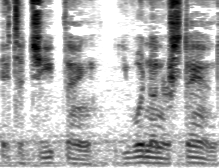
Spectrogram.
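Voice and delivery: low, dropped voice like a movie cowboy. Retelling what a Jeep owner said up close: Clint Eastwood voice. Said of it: "in his best Clint Eastwood voice".

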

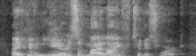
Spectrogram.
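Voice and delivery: high, loud cry, protesting in tone. Narrator reads the professor's line as he fights Coppelius over her, crying out. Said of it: "cried the professor".

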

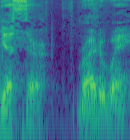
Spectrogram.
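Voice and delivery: very low-pitched, soft voice. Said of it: "do your Boba voice".

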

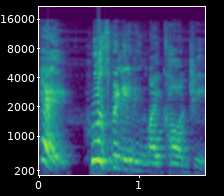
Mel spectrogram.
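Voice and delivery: very loud, insistent, demanding voice. Narrator reads Mr. Chan as the Chans head into the kitchen, demanding. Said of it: "demanded Mr. Chan".

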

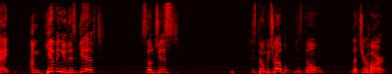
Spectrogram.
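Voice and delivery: casual, nonchalant, no-big-deal, easy-going tone. Paraphrasing Jesus's words with a nonchalant, chill delivery. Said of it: "that's his attitude. He's like".

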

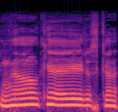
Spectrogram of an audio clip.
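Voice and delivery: subdued, barely audible, too-quiet hushed voice. Showing how quiet the people in the room sound: imitating a too-low quiet voice. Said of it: "it's like too low".

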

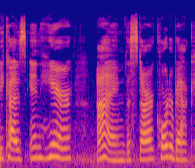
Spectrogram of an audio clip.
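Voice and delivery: plain reading voice

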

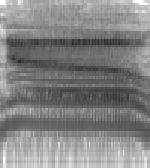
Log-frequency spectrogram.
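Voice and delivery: loud, anguished shout.

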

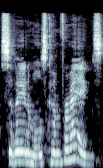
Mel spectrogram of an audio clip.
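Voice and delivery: plain reading voice

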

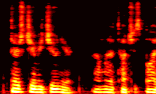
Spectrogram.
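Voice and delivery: put-on monotone teen girl voice. Asked by another player to be Tina, doing her voice. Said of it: "be Tina".

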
